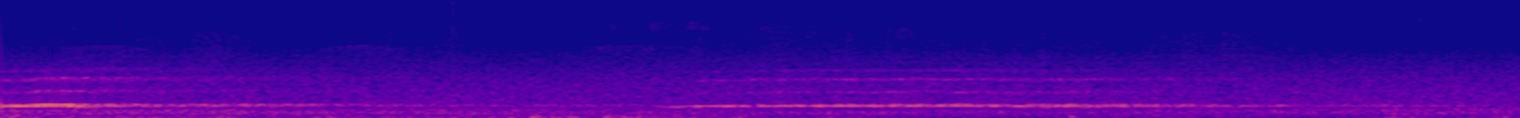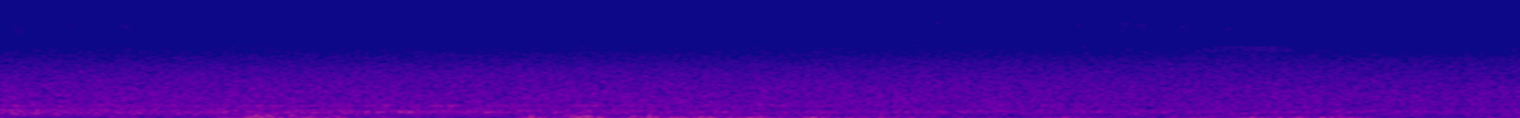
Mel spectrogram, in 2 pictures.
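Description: A steam locomotive chugs and puffs steadily nearby.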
